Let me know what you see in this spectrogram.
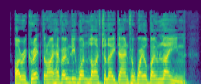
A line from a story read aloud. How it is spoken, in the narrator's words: the voice shouted from somewhere behind a wardrobe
